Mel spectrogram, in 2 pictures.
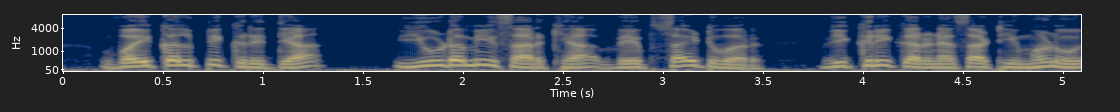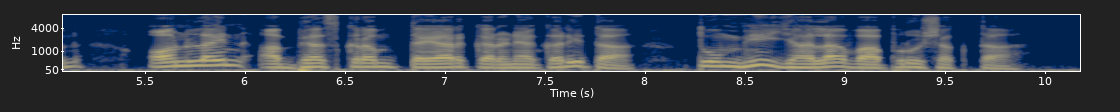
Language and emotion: Marathi, neutral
